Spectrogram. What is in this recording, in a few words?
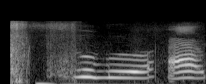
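"suan1", Mandarin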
